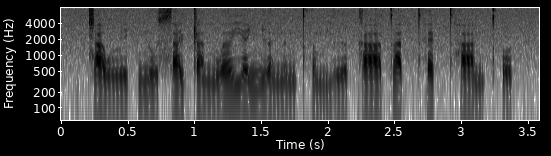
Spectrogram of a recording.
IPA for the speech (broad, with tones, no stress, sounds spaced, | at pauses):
c a˨˩ w l i˨˩ t̚ n u˨˩ s a˨˩ j ʈ a˨˩ n w əː˧˥ j ɛ˧˥ ɲ ɨ˨˩ ə̯ n ə˨˩˦ ŋ t̪ʰ ə˨˩˨ m j ɨ˨˩ ə̯ k aː˧˥ t̪ a˦˥ t̚ t̪ʰ ɛ˦˥ t̚ t̪ʰ aː˨˩ n t̪ʰ o˨˩ t̚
